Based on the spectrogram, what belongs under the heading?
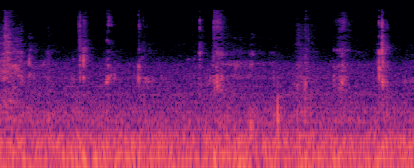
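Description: A person chewing crunchy air-fried curly fries, cooked a little too long: irregular crisp crunches and mouth sounds over a low steady hum.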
